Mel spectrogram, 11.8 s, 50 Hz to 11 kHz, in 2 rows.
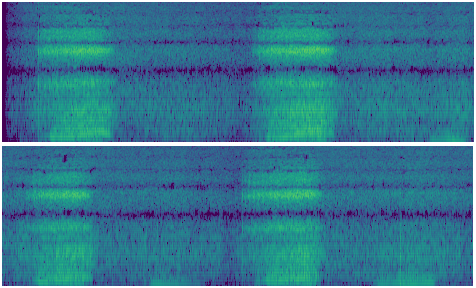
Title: Sleeping and snoring with breathing and visible pulse 2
